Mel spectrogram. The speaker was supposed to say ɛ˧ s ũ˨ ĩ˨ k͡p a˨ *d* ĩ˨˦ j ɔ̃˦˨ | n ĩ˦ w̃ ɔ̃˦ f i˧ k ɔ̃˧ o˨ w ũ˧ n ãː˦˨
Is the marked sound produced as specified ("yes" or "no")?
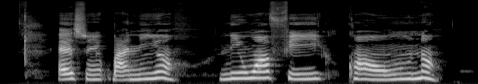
no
